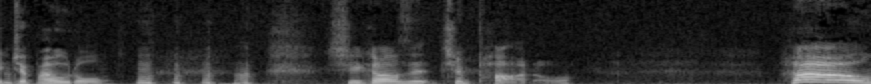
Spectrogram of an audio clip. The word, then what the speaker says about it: Chipotle: I've got a coworker that calls it Chipotle. It should be Chipotle.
